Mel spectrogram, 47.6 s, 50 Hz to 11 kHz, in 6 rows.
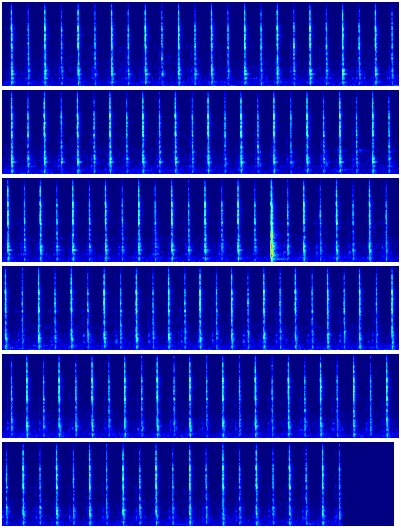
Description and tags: plastic clock tick near nm
a build-it-yourself plastic clock pendulum. recorded on a rode ntg3.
